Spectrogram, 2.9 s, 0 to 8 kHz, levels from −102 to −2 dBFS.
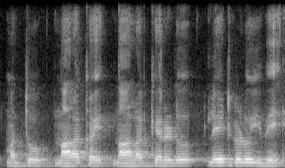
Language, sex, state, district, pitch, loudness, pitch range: Kannada, male, Karnataka, Bangalore, 135 Hz, -17 LUFS, 130-145 Hz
